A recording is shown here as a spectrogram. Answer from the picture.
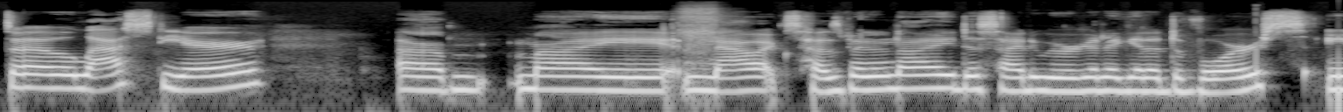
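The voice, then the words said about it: Sick-sounding voice. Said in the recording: “apologize for my voice, but I'm sick”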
